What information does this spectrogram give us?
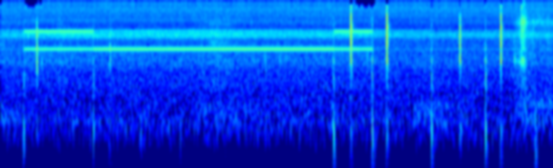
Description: The hissing sound is caused by the screen backlight. At the extremes the hissing is inaudible and towards the middle it is loudest. I assume this is due to the frequency of the PWM used at this setting.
